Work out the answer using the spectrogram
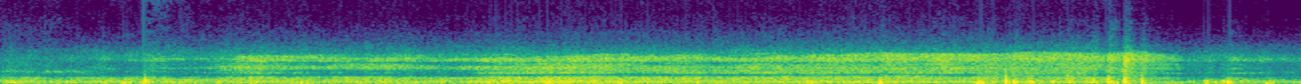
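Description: Moving train heard through an open carriage window: the steady rumble and rattle of the wheels on the track with irregular sharp clacks, and a steady high tone above it from about two seconds in.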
